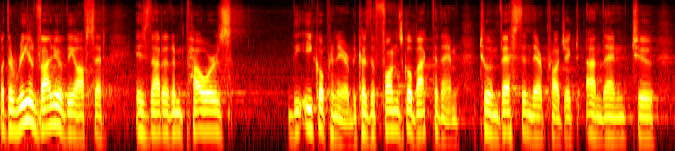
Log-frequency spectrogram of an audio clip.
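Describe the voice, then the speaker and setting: With an Irish accent, a man talks at a fairly quick pace. His pitch is medium, with ordinary variation. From Ireland. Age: 60s. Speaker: business executive. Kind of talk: fireside chat on stage. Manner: halting.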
